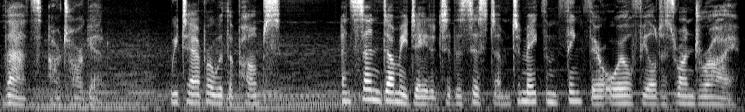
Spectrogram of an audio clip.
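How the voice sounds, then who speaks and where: A woman's voice: low voice, normal speed, over music. A woman playing a confident, capable infiltrator in a video game, assured, reassuring and matter-of-fact. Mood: businesslike. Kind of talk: dramatic video game acting.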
